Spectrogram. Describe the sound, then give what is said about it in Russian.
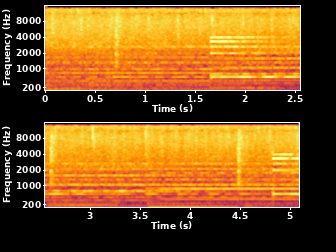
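Heavy rain pouring down on a city square, a dense steady hiss with scattered sharp drop ticks, layered under sustained low musical tones that shift pitch a few times. “На площади Альма дождь хлынул сильнее”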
